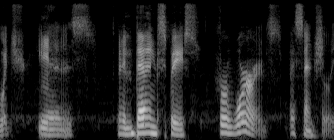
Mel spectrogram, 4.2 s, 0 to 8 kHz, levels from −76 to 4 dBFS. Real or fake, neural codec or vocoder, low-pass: fake; codec, 16 kHz in and 24 kHz out, 0.6 kbps, FireRedTTS-2 codec; 7.2 kHz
